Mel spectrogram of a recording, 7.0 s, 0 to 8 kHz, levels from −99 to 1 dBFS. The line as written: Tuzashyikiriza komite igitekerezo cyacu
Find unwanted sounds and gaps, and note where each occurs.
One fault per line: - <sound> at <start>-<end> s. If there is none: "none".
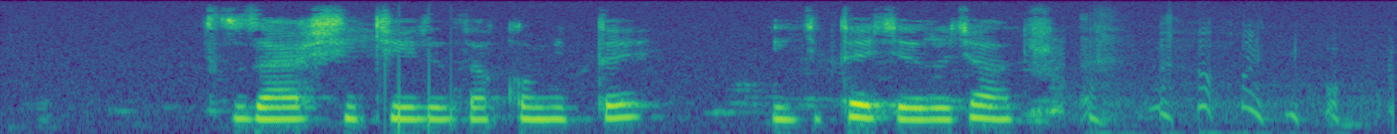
- laugh at 5.4-6.9 s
